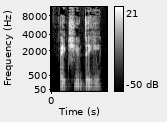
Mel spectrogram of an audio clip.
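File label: "hud", English, uk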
